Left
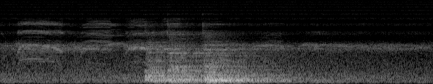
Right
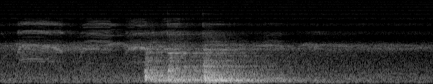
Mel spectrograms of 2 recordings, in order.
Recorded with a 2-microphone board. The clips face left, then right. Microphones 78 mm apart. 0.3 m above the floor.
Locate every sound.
1.4 s tapping: 45° right (ahead or behind), 3 m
